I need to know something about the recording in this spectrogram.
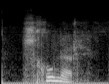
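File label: "schoener", Dutch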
